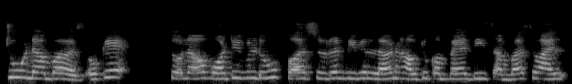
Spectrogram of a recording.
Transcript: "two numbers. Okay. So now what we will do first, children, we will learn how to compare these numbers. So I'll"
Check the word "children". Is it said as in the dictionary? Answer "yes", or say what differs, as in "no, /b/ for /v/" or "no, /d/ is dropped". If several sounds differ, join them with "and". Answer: no, /l/ is dropped and /ɹ/ is dropped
